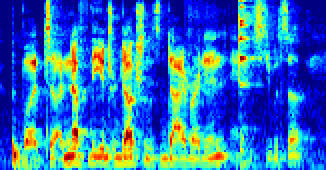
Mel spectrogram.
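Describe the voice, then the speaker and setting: A man's medium-pitched voice at a fairly quick pace over noticeable background noise. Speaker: food reviewer. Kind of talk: casual product review vlog. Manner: fast.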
